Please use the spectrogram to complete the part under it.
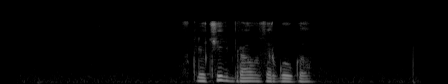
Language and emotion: Russian, neutral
